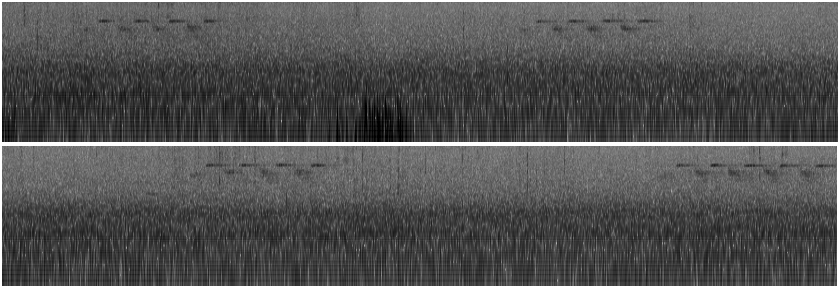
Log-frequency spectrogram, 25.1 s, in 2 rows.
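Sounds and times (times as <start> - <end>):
steady rushing background noise: 0.0 - 25.0
high thin birdsong: 1.2 - 3.5, 7.8 - 9.9, 15.4 - 17.8, 22.4 - 25.0.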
